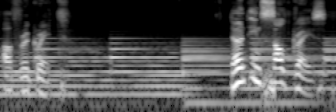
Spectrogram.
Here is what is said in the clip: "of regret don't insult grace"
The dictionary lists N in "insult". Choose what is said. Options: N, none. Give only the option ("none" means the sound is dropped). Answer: N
